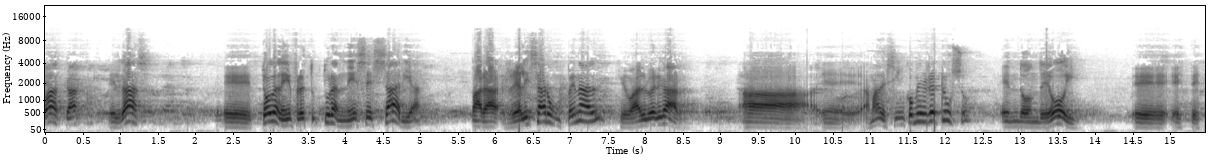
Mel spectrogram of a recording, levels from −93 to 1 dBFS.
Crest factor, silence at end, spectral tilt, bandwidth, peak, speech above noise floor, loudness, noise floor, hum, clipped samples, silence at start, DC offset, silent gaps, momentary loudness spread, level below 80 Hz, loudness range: 16 dB; 0 s; -4.5 dB/octave; 8.8 kHz; 0 dBFS; 29 dB; -17 LUFS; -45 dBFS; none; under 0.1%; 0 s; under 0.1%; none; 20 LU; -64 dBFS; 4 LU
